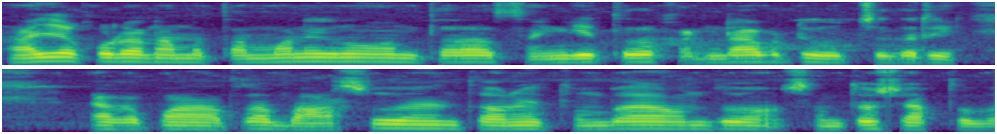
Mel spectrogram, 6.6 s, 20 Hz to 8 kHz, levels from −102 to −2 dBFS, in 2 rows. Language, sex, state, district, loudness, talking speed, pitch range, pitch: Kannada, male, Karnataka, Bijapur, -19 LUFS, 170 wpm, 125-145 Hz, 130 Hz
